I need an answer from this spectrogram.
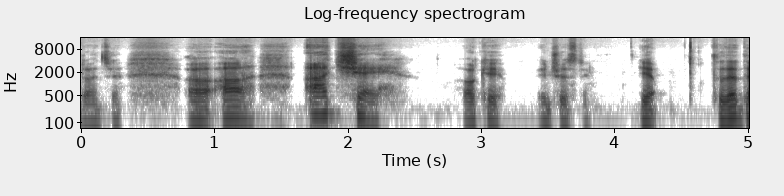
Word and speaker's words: Aceh: My wife was accosted somewhere in Ate.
